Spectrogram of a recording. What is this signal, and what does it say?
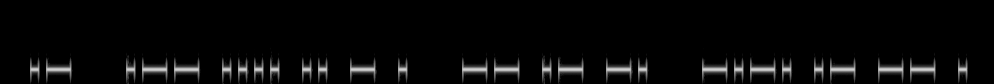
Morse code, heard as a keyed tone, about 15 wpm, 700 Hz. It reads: A WHITE MAN CAME
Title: Sentences from Top 1000 Words - Review Part 1 - 15wpm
